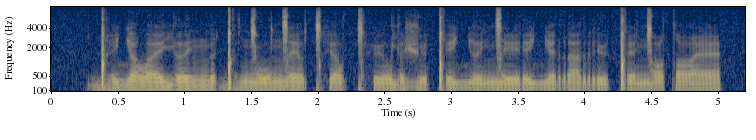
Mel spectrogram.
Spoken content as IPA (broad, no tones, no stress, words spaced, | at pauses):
ɡ͡ǃɛʎɛ lˠɛ jəe̯ ŋəɡ͡ǃə ŋ͡ǀoŋ͡ǀɛo̯ǀʰelˠ ǀʰʏo̯jə ʒʏǃe ʎəe̯ ŋ͡ǀeɾeʎɛra rʏǃɛŋ͡ǀo tˤæ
